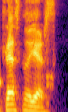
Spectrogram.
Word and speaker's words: Krasnoyarsk: Sí, lo dije bien, eso sí, Krasnoyarsk.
